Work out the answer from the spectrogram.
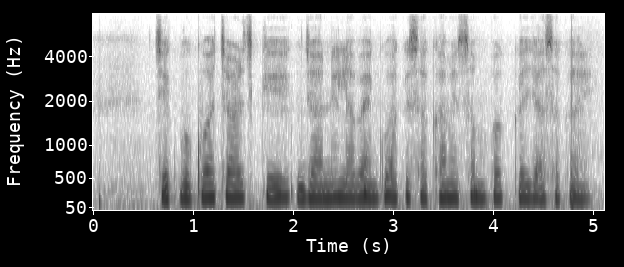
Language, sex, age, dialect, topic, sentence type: Magahi, female, 31-35, Western, banking, statement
